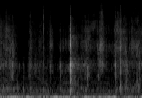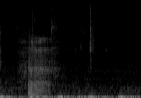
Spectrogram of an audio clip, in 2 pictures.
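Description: Clicks and rustles of hands handling a plastic airbrush case and lifting the metal airbrush out of its tray. A short sound falling in pitch comes about three and a half seconds in.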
